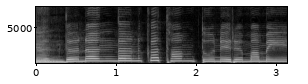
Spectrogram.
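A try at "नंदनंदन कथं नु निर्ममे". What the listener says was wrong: तू कहाँ है भाई, नू है, नू है। नंदनंदन कथम नु निर्ममे।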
